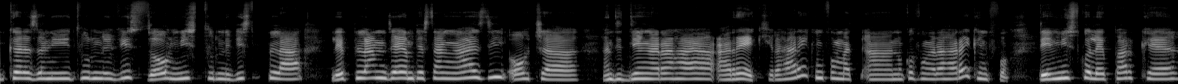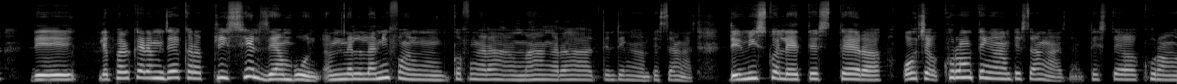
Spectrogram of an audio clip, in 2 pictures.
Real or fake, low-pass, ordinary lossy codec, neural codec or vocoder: fake; none; none; codec, 44.1 kHz, 7.8 kbps, Pupu-Codec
